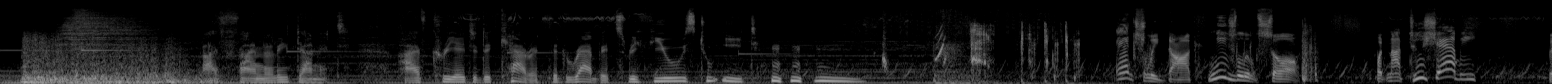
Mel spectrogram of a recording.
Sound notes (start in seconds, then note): 7.7 laughing; 9.3 munching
